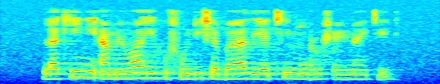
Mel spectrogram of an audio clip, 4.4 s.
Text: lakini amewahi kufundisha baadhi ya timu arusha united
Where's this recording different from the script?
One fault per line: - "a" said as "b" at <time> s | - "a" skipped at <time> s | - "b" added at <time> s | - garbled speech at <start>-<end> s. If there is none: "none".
none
